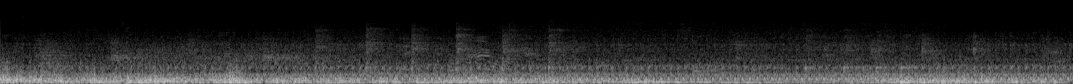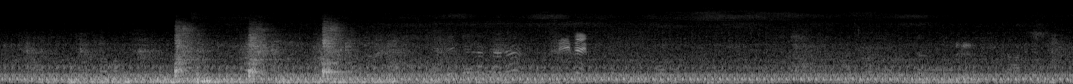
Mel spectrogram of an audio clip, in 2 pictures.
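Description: Men talk casually at a distance outdoors.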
